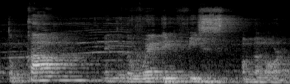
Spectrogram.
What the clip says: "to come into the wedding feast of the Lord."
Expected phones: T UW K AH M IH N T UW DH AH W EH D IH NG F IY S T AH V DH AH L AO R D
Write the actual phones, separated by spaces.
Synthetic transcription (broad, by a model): T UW K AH M IH N T UW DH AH W EH D IH NG F IY S T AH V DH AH L AO R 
